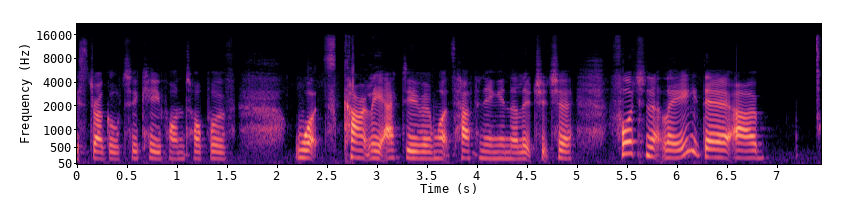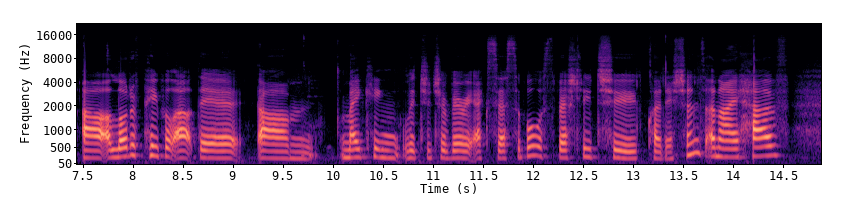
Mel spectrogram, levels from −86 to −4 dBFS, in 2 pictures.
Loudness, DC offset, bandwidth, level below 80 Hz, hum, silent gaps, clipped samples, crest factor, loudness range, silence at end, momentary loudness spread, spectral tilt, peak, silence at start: -27 LUFS; under 0.1%; 16 kHz; -70 dBFS; none; none; under 0.1%; 18 dB; 6 LU; 0 s; 12 LU; -4.5 dB/octave; -8 dBFS; 0 s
